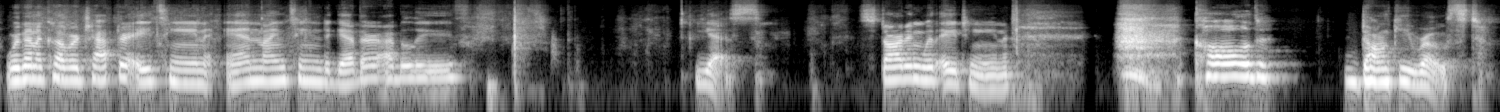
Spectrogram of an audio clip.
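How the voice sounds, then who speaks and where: A woman's voice: mid-range voice, takes it slowly, creaky, long pauses. Playful woman in casual, chatty recap. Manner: playful, slangy, acts out characters' lines in casual speech. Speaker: host of a book discussion.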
